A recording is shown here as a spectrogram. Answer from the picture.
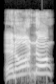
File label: German; mohaa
